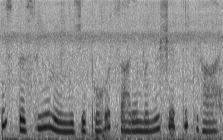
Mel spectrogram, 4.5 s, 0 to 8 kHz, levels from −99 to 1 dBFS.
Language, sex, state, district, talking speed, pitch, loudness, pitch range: Hindi, female, Arunachal Pradesh, Papum Pare, 135 wpm, 210 Hz, -17 LUFS, 195-260 Hz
